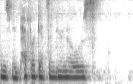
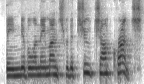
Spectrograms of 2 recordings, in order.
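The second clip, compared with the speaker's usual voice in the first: put-on emphatic, louder children's storytime; lively story reading; 5 semitones higher, 7 dB louder than usual. A narrator's reading. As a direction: punch out each munching verb.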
